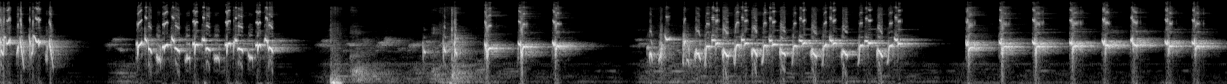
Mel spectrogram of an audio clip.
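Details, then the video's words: Yellow-vented bulbul lure song meant to make captive bulbuls sing back: chattering bubbly phrases with a loud click and scratchy noise partway through, ending in an even run of clear, repeated whistled notes. "SUARA trucukan gacor ROPEL PANJANG pancingan trucukan agar bunyi"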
